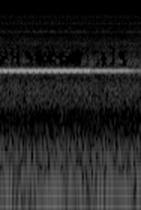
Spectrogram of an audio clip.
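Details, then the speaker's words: Car stereo cassette deck playing a test tone with massive, intermittent tape speed flutter that comes and goes; belts already replaced and deck cleaned and lubricated, so the failing speed-regulated drive motor is blamed, to be repaired. "It's got a massive flutter problem. Now, this is, I've seen some that were far worse than this."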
